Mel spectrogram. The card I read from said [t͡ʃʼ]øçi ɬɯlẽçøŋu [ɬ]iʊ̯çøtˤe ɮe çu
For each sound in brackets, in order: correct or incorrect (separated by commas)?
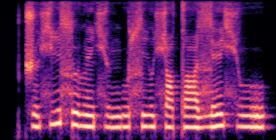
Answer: incorrect, correct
